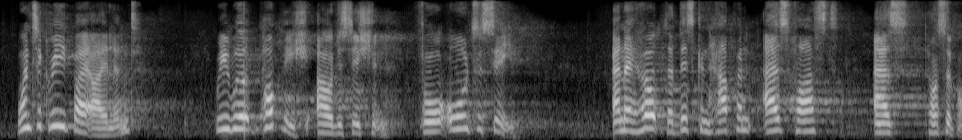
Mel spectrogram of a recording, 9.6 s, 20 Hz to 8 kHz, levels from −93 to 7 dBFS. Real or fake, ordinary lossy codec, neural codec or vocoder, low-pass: fake; none; codec, 16 kHz, 4 kbps, X-Codec, HuBERT features, trained on general audio; none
